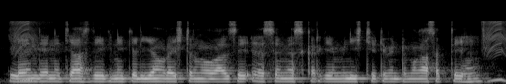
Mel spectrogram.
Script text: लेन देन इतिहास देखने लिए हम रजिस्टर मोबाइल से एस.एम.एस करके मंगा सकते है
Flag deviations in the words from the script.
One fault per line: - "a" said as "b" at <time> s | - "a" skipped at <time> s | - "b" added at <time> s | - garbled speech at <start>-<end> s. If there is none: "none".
- "के" added at 1.2 s
- "मिनी स्टेटमेंट" added at 3.3 s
